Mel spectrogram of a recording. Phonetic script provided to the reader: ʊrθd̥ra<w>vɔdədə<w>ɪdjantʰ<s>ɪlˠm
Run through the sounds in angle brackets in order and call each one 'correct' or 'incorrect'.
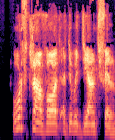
incorrect: none, correct, incorrect: f

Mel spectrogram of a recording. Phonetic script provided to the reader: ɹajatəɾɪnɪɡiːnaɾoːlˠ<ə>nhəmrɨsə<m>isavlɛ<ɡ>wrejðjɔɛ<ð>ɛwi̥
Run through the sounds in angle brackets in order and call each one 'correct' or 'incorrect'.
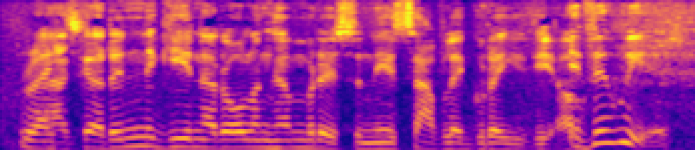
correct, incorrect: n, correct, incorrect: v

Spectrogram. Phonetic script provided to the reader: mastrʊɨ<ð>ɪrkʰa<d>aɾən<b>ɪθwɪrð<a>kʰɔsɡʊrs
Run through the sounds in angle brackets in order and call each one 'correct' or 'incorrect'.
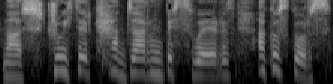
incorrect: θ, correct, correct, correct

